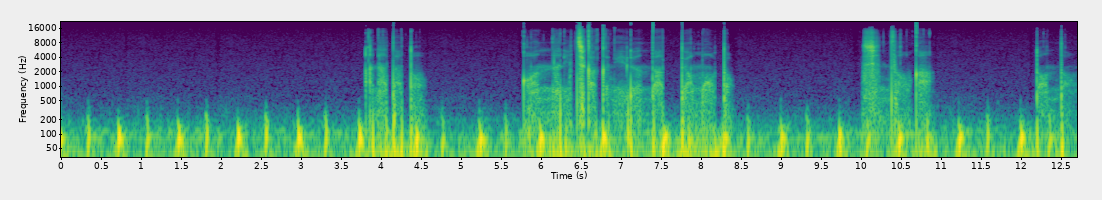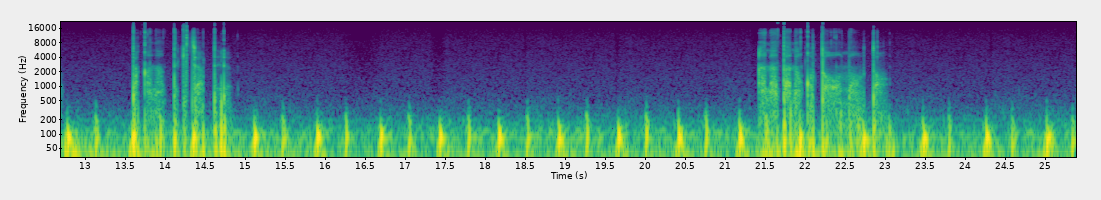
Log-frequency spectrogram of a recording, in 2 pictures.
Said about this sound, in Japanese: 私の心臓の音。トクン、トクンって。ほら。さっきからずっとドキドキしちゃってるの。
